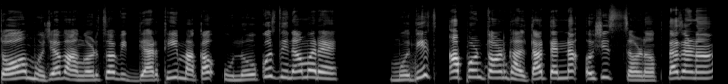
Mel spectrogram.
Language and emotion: Goan Konkani, angry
